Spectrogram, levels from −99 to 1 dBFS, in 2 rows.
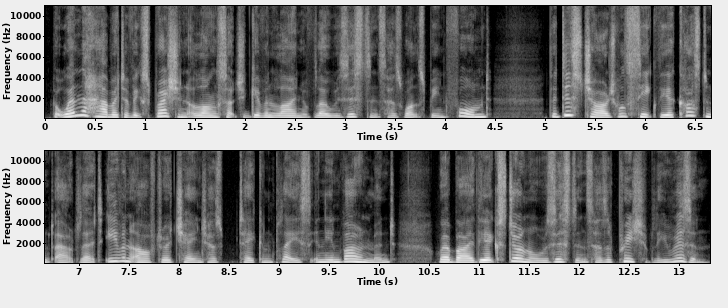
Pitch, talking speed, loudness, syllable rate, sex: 220 Hz, 190 wpm, -19 LUFS, 6.4 syllables/s, female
